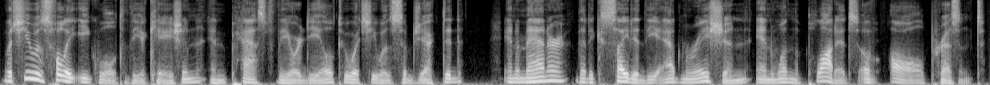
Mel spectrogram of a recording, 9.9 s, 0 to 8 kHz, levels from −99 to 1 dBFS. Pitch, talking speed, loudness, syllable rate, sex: 110 Hz, 190 wpm, -19 LUFS, 5.1 syllables/s, male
